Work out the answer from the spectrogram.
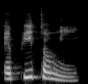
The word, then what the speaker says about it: epitome: right it's not um it's not epitome it's epitome epitome again it's epitome you're being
